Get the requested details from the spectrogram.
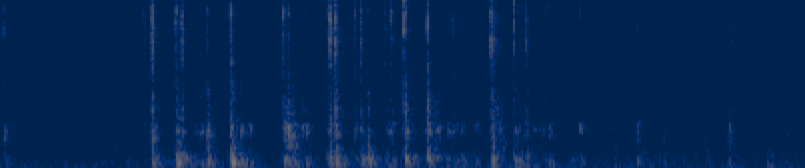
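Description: Fingertips with long nails type on the black plastic keys of a red laptop keyboard. After about a second of quiet, a run of soft, bright clicks and taps follows, each dying away at once. The typing thins out toward the end.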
